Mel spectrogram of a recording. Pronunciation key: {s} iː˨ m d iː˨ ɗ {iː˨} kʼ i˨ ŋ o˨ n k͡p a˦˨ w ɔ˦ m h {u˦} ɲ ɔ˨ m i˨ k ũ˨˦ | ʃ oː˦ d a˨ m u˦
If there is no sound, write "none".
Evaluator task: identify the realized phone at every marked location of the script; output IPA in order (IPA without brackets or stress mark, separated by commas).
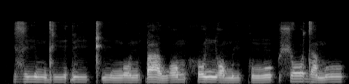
z, iː˨, o˦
